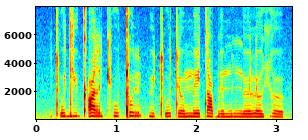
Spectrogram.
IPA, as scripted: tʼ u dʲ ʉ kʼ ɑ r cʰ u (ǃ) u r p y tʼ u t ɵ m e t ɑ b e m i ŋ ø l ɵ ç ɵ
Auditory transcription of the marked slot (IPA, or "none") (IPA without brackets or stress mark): ǃ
